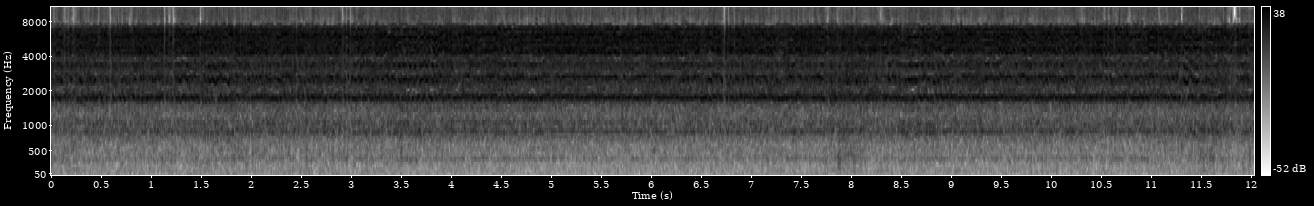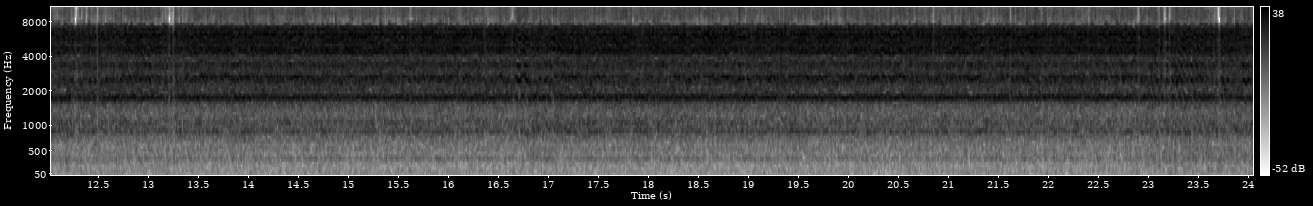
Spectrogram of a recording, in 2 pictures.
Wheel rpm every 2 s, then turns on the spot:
230, 230, 230, 240, 230, 240, 230, 230, 230, 230, 230, 230.
none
